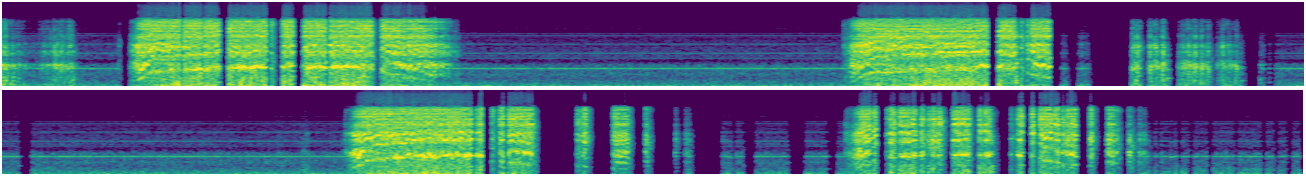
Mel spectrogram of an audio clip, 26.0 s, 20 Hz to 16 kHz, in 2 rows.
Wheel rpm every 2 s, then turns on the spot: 80, 190, 0, 0, 130, 10, 10, 0, 70, 60, 0, 160, 10.
10-14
